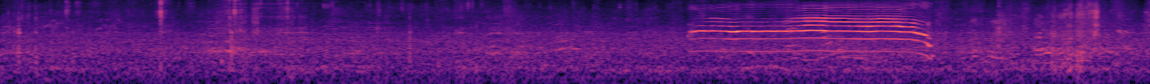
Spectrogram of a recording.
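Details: Stray cat living on the street lets out a loud, long, steady meow rich in overtones lasting over two seconds, after a stretch of quiet outdoor town ambience, with people speaking Turkish nearby.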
